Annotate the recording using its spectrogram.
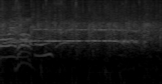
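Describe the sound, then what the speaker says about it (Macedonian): A studio audience at a music show applauds the band with a steady round of clapping, while a host's voice talks over the opening moment. "Еден голем аплауз за бендот."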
